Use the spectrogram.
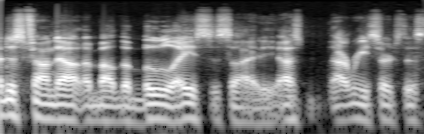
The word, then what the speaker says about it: Boule: Boule. How do you How do you spell it?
